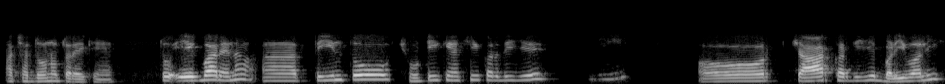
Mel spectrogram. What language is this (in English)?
Hindi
